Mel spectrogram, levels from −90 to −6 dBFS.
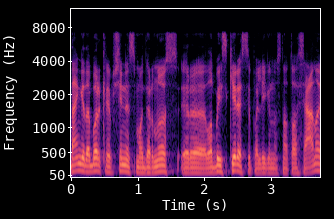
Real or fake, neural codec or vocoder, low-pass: real; none; 7.2 kHz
